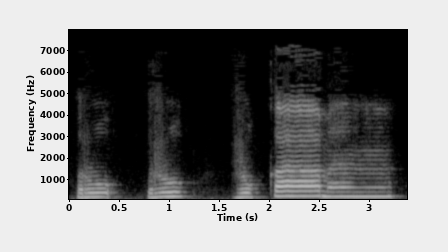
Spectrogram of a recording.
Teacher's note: رو بھی مفخم ہے، اور رو پہ ہونٹ گول کیجیے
